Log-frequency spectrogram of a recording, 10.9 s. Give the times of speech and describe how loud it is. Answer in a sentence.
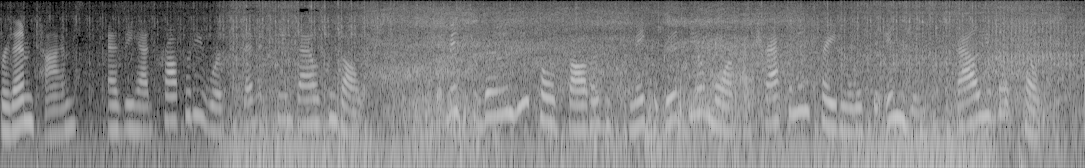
The speech can be heard from 0.0 to 10.8 s, getting louder.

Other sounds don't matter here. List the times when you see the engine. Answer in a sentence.
The engine can be heard from 0.0 to 10.8 s.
